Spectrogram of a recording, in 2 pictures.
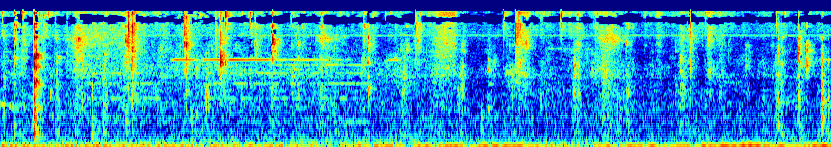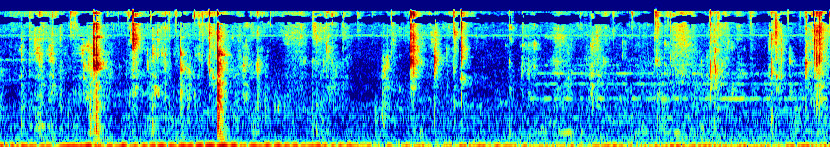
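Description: Close-miked chewing and biting of butter-dipped methi paratha with potato curry: wet chewing with many sharp mouth clicks and smacks, over a steady low hum.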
